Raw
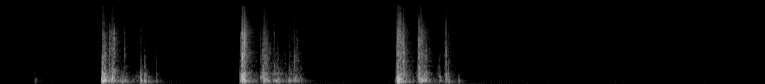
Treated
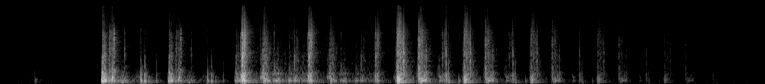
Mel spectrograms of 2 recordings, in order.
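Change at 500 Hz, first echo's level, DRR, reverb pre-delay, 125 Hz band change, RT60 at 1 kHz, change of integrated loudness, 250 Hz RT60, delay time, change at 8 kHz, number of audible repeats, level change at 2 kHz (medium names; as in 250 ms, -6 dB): +2.5 dB, -7.5 dB, no reverb, no reverb, +2.5 dB, no reverb, -0.5 dB, no reverb, 667 ms, +2.5 dB, 4, +2.5 dB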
